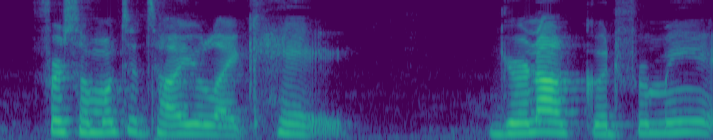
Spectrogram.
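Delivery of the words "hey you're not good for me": plain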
